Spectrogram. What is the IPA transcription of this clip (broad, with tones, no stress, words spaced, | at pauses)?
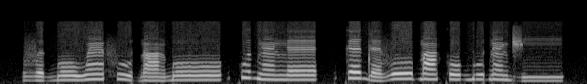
və˨ɡ͡boː˧wɛ̃˦fu˦˨ ɗã˧ɡ͡boː˦ | kʷə˦ɡɛ̃˧ŋɛ˧ | kɛ˦dɛ˨voː˦ɓã˦ ko˦ɡ͡bu˦ɗɛ̃˦ d͡ʒiː˧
